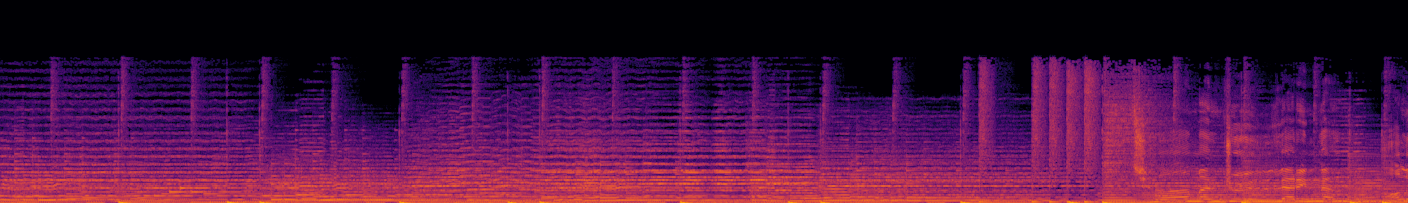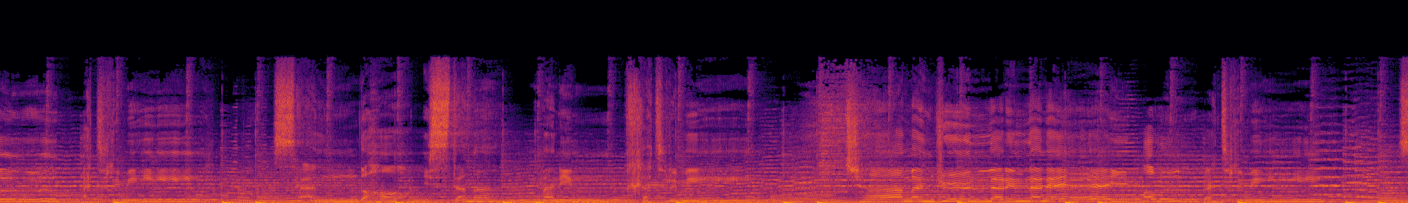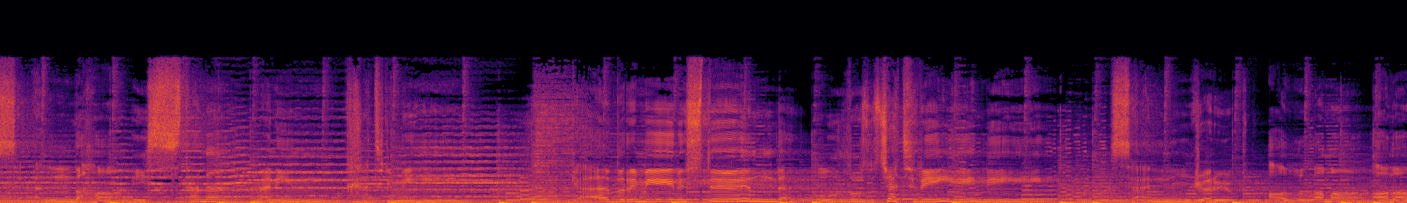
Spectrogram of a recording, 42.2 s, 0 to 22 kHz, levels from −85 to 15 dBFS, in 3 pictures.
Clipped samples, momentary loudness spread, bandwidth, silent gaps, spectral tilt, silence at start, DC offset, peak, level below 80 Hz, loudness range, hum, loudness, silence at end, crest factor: under 0.1%; 5 LU; 16 kHz; none; -4 dB/octave; 0 s; under 0.1%; 0 dBFS; -24 dBFS; 3 LU; none; -17 LUFS; 0 s; 16 dB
